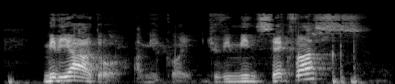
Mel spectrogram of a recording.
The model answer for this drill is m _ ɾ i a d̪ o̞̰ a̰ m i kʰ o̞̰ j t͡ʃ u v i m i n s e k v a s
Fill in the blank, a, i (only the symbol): i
